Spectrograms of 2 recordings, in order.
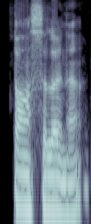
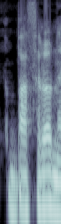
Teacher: en inglés tenemos una B muy fuerte como Barcelona, como muy casi una explosión, ¿no? De de B, pero en español todos los consonantes son más seca secos, ¿no?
